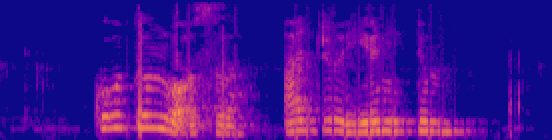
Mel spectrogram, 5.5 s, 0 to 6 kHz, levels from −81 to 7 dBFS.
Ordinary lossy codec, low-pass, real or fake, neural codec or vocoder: MP3, 24 kbps; 5.4 kHz; fake; vocoder, 24 kHz, 100 mel bands, Vocos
